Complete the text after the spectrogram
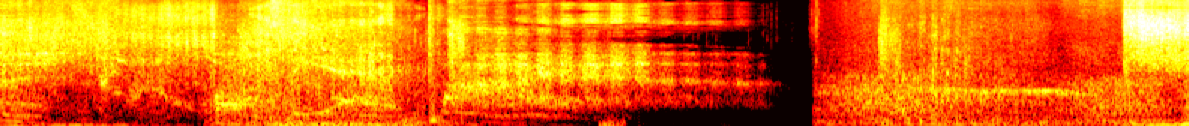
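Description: Lightning spells crackle and zap.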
